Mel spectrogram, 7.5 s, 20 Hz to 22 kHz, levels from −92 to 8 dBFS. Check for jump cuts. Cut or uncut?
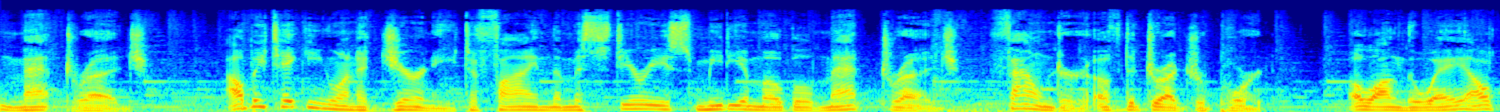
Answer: uncut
